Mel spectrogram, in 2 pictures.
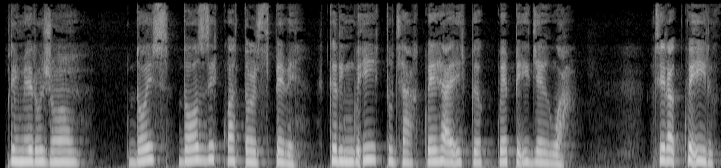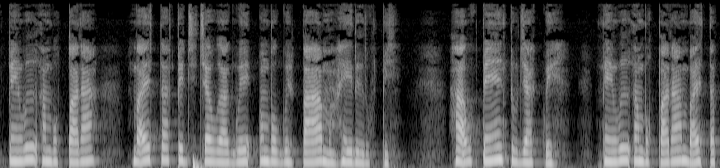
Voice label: john guarani mbya, bible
